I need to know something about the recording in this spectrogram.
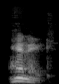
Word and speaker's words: Henwick: So Hennick. Is it Hennick? There's a W, but you don't pronounce it.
